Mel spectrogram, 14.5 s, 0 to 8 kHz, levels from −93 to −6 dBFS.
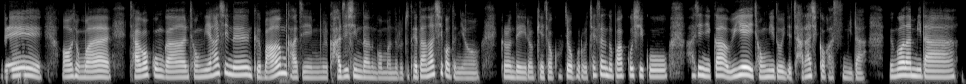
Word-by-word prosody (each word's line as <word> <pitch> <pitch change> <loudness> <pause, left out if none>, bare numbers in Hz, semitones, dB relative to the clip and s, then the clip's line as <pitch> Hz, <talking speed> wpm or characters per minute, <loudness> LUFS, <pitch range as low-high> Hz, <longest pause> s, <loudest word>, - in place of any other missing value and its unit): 네. 195 0 +2 0.3
어 180 +1 0
정말 170 -2 +1 0.3
작업 200 +5 +3
공간 170 -4 0
정리하시는 230 - +1
그 170 - -4
마음가짐을 160 - 0
가지신다는 175 -3 -2
것만으로도 150 +1 -10
대단하시거든요. 180 - -1 0.3
그런데 165 -2 -1
이렇게 155 +1 -4
적극적으로 165 0 -4
책상도 220 0 0
바꾸시고 200 -2 -1 0.3
하시니까 210 -3 +2
위에 215 +5 +7
정리도 180 0 -2
인제 155 - -5
잘 155 - -8
하실 200 +1 -2
것 175 - -2
같습니다. 150 -2 -11 0.3
응원합니다. 190 -3 +2
180 Hz, 325 characters per minute, -25 LUFS, 165-205 Hz, 0.3 s, 위에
